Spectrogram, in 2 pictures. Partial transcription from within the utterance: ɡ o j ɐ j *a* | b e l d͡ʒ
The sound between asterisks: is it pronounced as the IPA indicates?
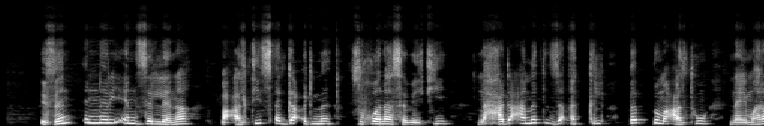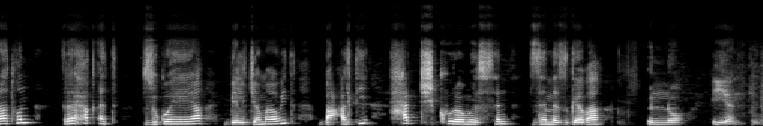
yes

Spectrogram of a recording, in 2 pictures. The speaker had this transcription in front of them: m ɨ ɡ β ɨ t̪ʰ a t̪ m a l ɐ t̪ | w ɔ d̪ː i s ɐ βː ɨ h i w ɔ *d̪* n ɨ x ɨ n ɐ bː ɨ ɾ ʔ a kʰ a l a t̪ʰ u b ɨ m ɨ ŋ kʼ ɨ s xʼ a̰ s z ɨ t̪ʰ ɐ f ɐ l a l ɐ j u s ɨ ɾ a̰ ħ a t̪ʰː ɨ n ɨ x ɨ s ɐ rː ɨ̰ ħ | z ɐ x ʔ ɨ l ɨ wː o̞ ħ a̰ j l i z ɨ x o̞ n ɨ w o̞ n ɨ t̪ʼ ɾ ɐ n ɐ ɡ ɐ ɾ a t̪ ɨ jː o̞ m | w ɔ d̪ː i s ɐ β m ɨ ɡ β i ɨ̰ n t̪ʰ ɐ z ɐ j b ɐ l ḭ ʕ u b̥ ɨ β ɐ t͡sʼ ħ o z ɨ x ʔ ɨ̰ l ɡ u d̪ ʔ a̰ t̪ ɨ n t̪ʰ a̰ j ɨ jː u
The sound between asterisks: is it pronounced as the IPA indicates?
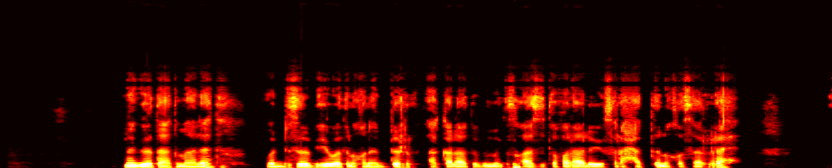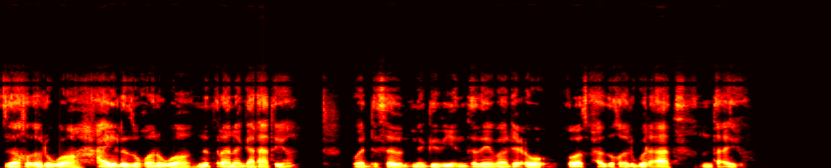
no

